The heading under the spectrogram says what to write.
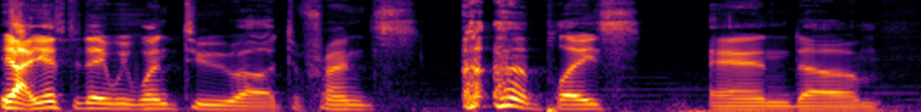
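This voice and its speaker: A man speaks with ordinary pitch variation and big swings in loudness while music plays in the background. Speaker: streamer. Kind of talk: casual chat. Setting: livestream. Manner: hesitant, many fillers.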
